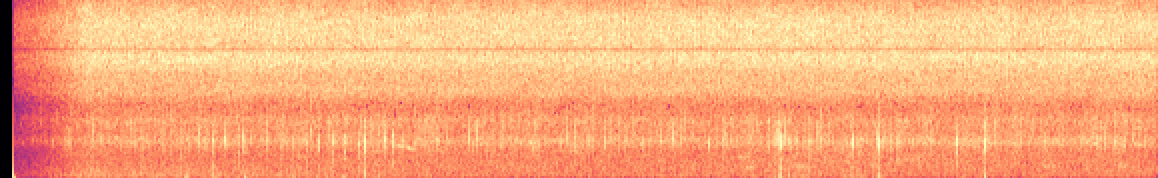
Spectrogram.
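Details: Chorus cicadas singing on Tiritiri Matangi Island, Auckland, New Zealand, fill the air with a steady, high, hissing buzz, studded with faint clicks.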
